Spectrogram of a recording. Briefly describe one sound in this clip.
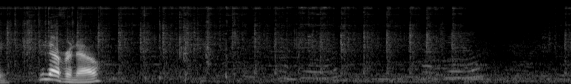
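A slot machine's reels spin with a rapid clicking.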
